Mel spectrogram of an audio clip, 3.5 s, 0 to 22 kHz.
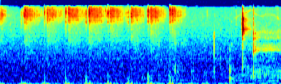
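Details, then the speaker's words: Metabo KHE 2444 SDS hammer drill rotor bearing, spun by hand after removal: rough dry clicking about four times a second as it slows; worn bearing with failed seal, dirt inside, heat-discolored race. "Ma to po prostu już dość."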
